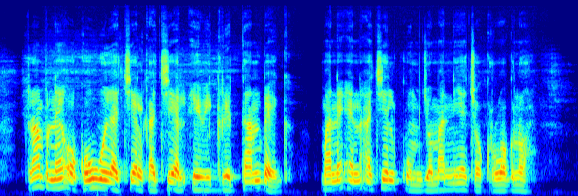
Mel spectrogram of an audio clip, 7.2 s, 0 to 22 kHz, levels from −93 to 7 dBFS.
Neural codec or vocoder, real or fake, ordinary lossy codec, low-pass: vocoder, 48 kHz, 128 mel bands, Vocos; fake; none; 19.8 kHz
